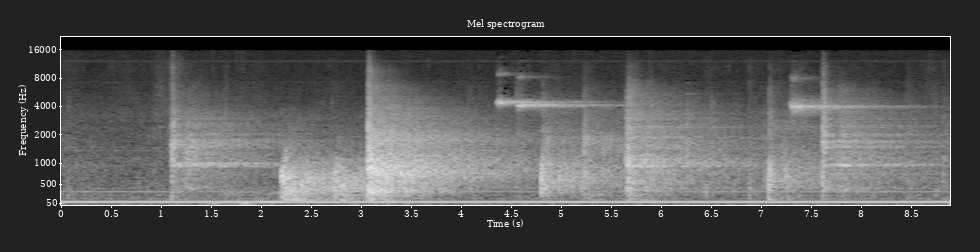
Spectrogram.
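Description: Real tennis rally: a string of about six sharp thwacks and thuds, roughly a second apart, as the ball is struck by rackets and strikes the court's walls, penthouse roof and floor. Each hit rings on in the large walled court, over a steady low hum.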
